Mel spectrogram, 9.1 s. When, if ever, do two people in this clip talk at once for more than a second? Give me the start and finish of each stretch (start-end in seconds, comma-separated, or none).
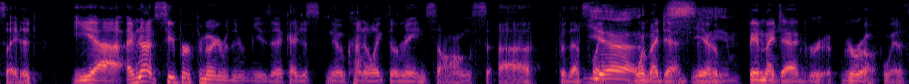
5.8-7.4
